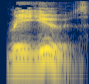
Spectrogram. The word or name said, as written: reuse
